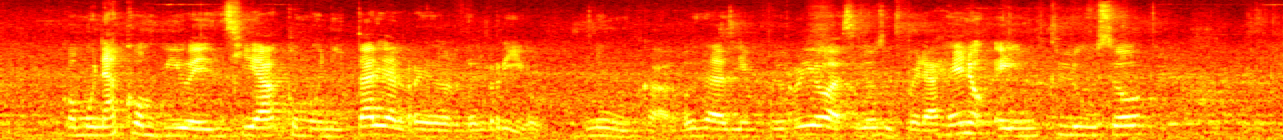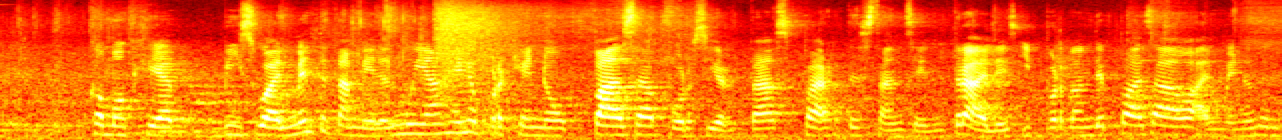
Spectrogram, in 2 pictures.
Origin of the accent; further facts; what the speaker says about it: Rionegro, Antioquia, Colombia; porque nosotros pues acá, o sea, yo soy de Río Negro y siempre, por ejemplo, el Río Negro para mí ha sido como muy ajeno.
